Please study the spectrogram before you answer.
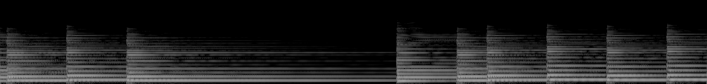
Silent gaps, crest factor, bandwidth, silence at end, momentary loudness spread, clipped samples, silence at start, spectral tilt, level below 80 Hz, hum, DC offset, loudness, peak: none; 12 dB; 7.4 kHz; 0 s; 11 LU; under 0.1%; 0 s; -8 dB/octave; -64 dBFS; none; under 0.1%; -30 LUFS; -16 dBFS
